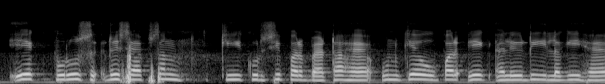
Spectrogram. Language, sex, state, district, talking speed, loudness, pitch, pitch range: Hindi, male, Uttar Pradesh, Shamli, 140 wpm, -19 LUFS, 215 Hz, 200-225 Hz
